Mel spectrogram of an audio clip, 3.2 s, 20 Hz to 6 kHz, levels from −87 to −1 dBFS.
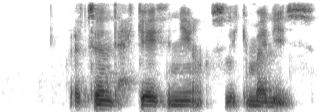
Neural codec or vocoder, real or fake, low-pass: none; real; 5.4 kHz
